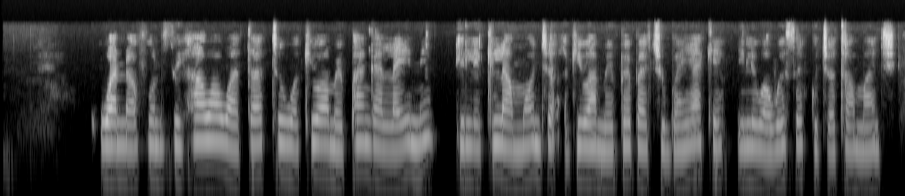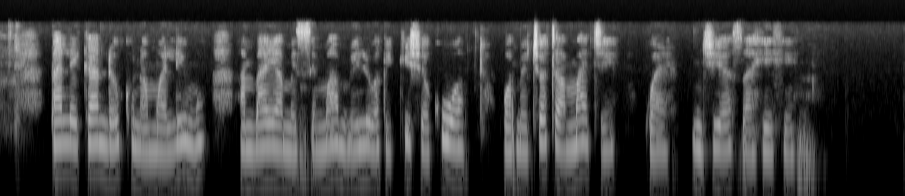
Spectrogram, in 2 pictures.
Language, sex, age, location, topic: Swahili, male, 36-49, Nakuru, health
